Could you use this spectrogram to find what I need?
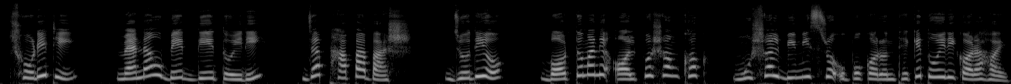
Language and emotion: Bengali, neutral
